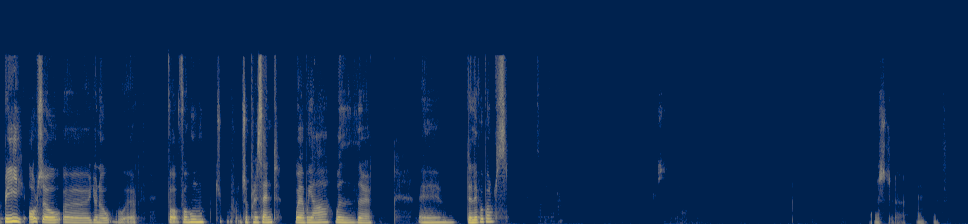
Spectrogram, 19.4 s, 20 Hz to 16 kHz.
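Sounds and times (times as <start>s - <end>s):
speech: 0.1s - 2.8s, 3.4s - 7.5s, 8.4s - 10.2s, 17.5s - 18.8s
pet bird squawking and chirping excitedly: 13.0s - 13.5s.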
